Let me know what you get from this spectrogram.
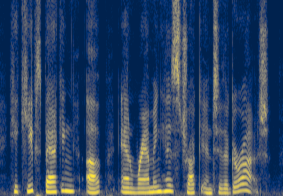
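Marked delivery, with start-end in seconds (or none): none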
